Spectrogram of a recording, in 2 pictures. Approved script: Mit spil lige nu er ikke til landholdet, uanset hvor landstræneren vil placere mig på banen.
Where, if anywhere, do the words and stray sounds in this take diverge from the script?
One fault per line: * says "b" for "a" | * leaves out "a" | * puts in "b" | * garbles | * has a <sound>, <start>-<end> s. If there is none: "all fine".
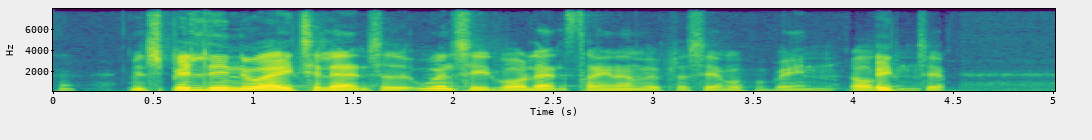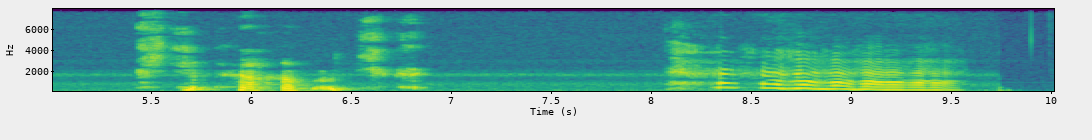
* garbles
* has a laugh, 5.4-7.0 s
* has a laugh, 8.1-9.6 s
